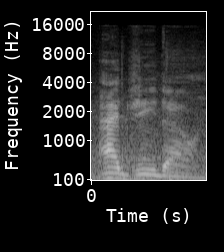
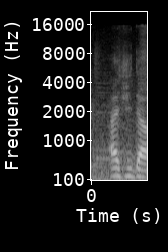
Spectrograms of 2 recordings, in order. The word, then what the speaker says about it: Ajidahun: Ajidahun. It's like Aji, A-J-I, Aji, mm-hmm. and down. Ajidahun. Ajidahun. So you don't pronounce the H. Ajidahun.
